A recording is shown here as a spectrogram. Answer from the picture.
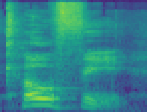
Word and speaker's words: Ko-fi: Cody's Car Conundrum with Ko-fi. Well, it might be coffee, but it's spelled K-O-F-I, and that's weird, so I say it Ko-fi.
